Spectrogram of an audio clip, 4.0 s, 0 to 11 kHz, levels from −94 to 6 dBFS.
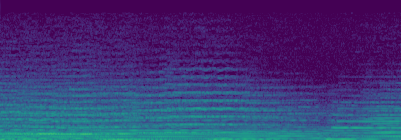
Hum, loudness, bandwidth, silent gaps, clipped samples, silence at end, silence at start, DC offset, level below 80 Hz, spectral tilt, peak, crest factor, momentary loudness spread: none; -34 LUFS; 9.6 kHz; none; under 0.1%; 0 s; 0 s; under 0.1%; -44 dBFS; -7.5 dB/octave; -18 dBFS; 14 dB; 8 LU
